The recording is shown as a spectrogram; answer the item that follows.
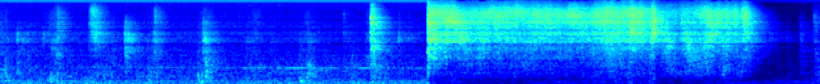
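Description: A few light knocks and clicks, then, a little past four seconds in, a compressed-air blowgun hisses loudly and steadily for about three seconds, blowing out the mower's old air filter, before cutting off sharply near the end.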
